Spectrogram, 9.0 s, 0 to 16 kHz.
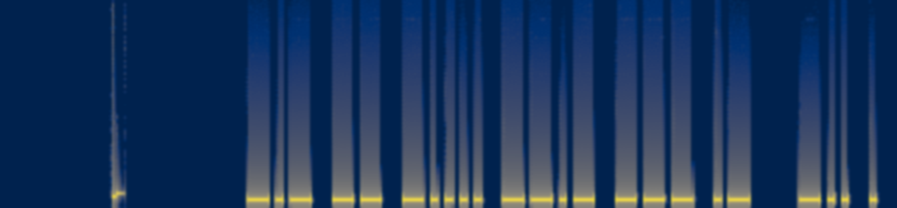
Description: Morse code, heard as a keyed tone, about 17 wpm, 700 Hz. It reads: KM6QOA DE
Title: USA Callsign DE Callsign - 6 Characters - 17wpm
